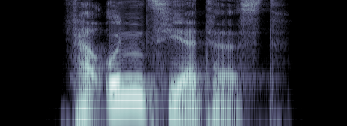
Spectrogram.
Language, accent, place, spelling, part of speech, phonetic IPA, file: German, Germany, Berlin, verunziertest, verb, [fɛɐ̯ˈʔʊnˌt͡siːɐ̯təst], De-verunziertest.ogg
- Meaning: inflection of verunzieren: 1. second-person singular preterite 2. second-person singular subjunctive II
